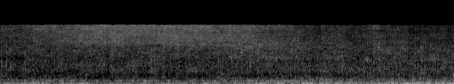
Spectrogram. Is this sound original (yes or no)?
yes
